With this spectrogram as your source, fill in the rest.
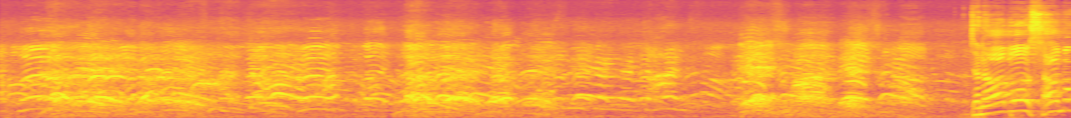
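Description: A crowd of men chants loudly in unison, echoing through a loudspeaker.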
